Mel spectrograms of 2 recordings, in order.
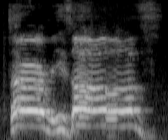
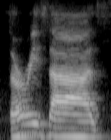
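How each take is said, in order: First: High, loud, slow announcement of Thurizaz; dramatic proclamation. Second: Said in the usual way. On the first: Shown as a demonstration. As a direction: announce Thurizaz like a grand arrival. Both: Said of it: "Thurizaz is coming in".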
